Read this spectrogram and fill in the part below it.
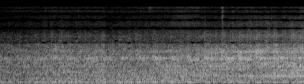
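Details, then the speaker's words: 1991 Ford F250 with 7.3 IDI diesel and ZF-5 manual, neutral safety switch hot-wired the wrong way. With the key on, pressing the brake pedal engages the starter; the engine cranks, catches and settles into a steady idle. "we just found a new way to start this truck um except you couldn't stop the only way you can probably stop is by using the parking brake"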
